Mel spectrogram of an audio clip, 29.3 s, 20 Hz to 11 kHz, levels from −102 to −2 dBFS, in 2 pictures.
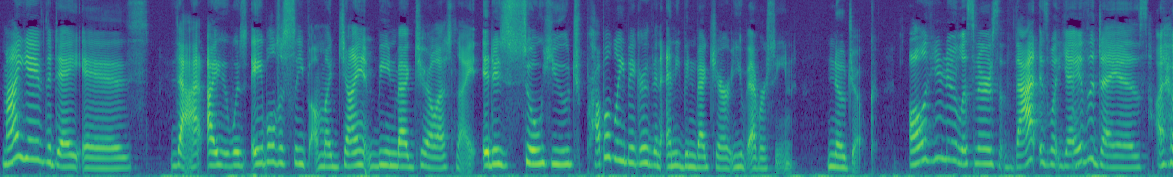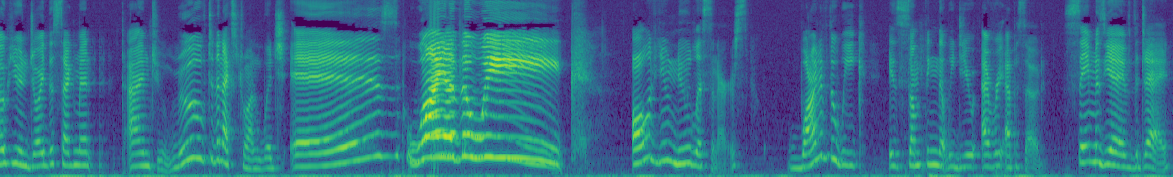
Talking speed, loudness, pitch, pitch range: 180 wpm, -21 LUFS, 250 Hz, 220-295 Hz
